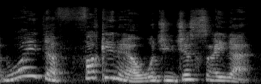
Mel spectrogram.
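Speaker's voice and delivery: acted indignant rant, rising high; indignant blame. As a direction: scold someone in exasperated, high-pitched mock outrage. Voicing someone blaming another.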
